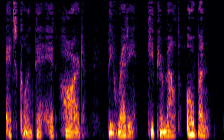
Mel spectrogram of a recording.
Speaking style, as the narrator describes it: he whispered

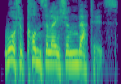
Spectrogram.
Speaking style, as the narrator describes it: he said, the words sharply edged as any blade

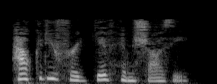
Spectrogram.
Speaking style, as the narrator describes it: Irsa asked softly

